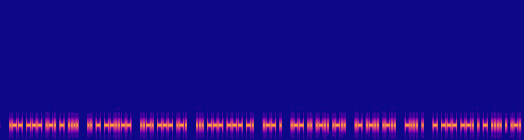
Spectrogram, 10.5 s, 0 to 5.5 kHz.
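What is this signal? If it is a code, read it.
Morse code, heard as a keyed tone, about 44 wpm, 600 Hz. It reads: WORTH IT, FOR SOON WE WILL ALL BE TOGETHER
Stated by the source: Morse code at 43 wpm sending Ken Follett's novel Never in English, from CW med Gnister.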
